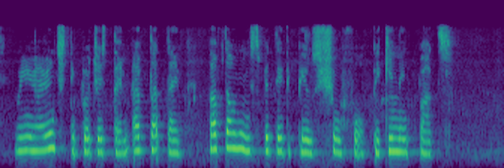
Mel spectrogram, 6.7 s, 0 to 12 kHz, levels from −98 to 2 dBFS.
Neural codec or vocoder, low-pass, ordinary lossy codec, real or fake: codec, 16 kHz, 16 kbps, FunCodec, trained on LibriTTS, 50 frames a second; 7.2 kHz; none; fake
